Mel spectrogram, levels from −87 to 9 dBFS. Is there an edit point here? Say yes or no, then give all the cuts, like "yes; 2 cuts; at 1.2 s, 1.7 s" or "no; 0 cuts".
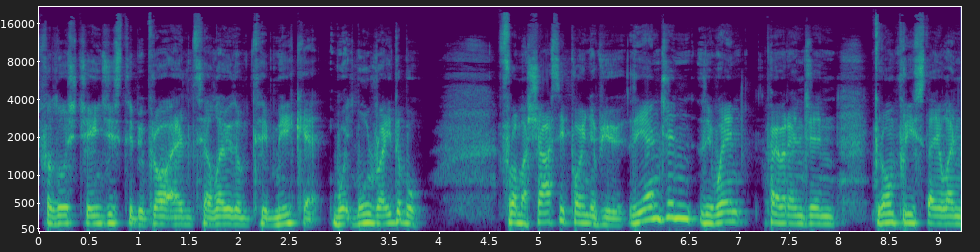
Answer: yes; 2 cuts; at 3.1 s, 7.3 s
